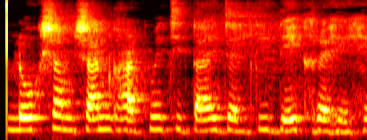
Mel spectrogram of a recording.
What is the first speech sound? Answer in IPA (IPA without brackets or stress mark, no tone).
l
